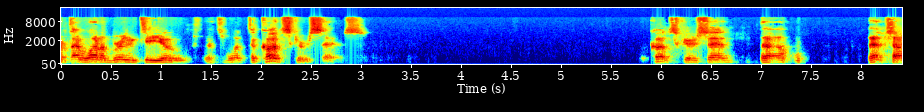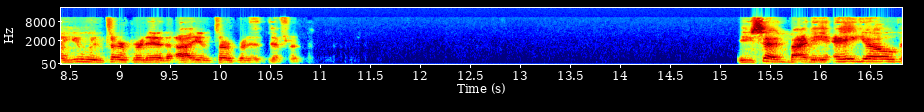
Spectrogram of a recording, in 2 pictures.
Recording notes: Given LIVE in Jerusalem via Zoom.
